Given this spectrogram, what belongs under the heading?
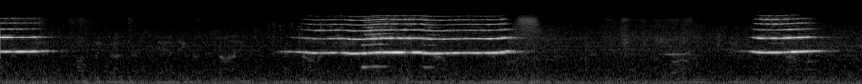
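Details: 2012 VW Tiguan backing out of garage: loud high-pitched brake squeal in three bursts, only when reversing in high humidity; worsened after dealer replaced rotors and pads, dealer found no fix.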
